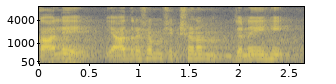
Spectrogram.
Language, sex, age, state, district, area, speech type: Sanskrit, male, 30-45, Karnataka, Bangalore Urban, urban, spontaneous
